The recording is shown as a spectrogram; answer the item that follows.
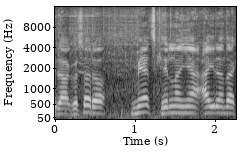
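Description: A person talking, in a steady flow of speech.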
